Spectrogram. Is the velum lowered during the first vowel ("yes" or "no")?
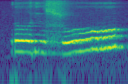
no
